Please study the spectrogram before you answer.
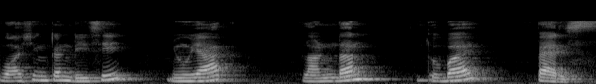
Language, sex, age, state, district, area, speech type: Telugu, male, 45-60, Andhra Pradesh, Visakhapatnam, rural, spontaneous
